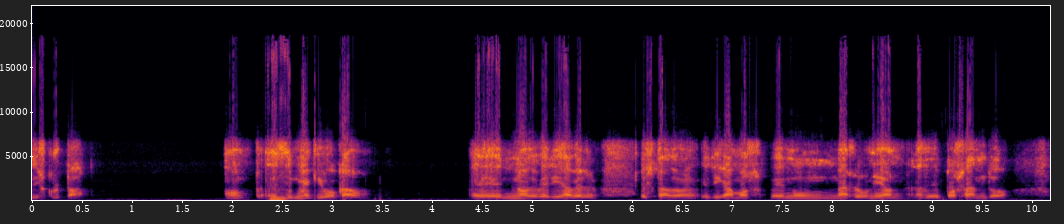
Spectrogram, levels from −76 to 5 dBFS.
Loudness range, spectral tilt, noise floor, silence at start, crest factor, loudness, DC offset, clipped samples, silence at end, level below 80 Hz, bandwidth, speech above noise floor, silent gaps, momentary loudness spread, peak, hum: 2 LU; 0 dB/octave; -57 dBFS; 0 s; 14 dB; -17 LUFS; under 0.1%; under 0.1%; 0 s; -56 dBFS; 19 kHz; 38 dB; none; 8 LU; -6 dBFS; none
